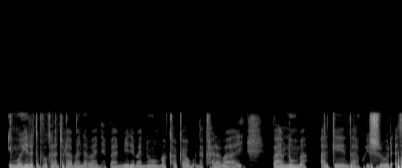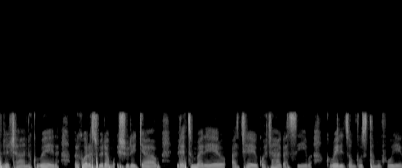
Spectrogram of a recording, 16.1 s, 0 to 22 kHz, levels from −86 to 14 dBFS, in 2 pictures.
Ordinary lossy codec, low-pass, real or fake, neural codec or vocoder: MP3, 48 kbps; 7.2 kHz; real; none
